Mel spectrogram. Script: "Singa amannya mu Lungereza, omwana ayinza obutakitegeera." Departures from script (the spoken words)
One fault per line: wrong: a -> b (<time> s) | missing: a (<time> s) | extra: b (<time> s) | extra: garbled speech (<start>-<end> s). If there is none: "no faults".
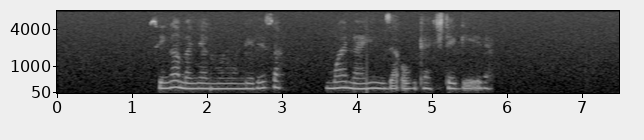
no faults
